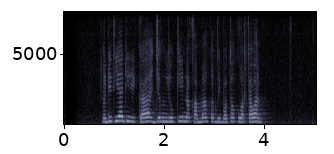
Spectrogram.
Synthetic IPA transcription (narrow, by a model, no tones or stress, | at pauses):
ŋadit̪iadiɾikad͡ʒɨŋjukinakamakərdipɔt̪ɔkəwart̪awan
